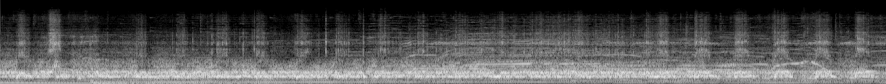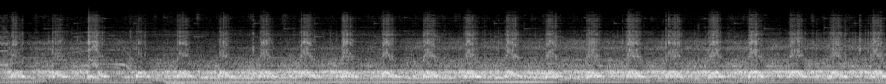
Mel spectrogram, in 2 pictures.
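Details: Rapid, regular whooshing fetal heartbeat at about 150 per minute, amplified outdoors over background hum at a demonstration outside the Dáil; fetal heartbeat.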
